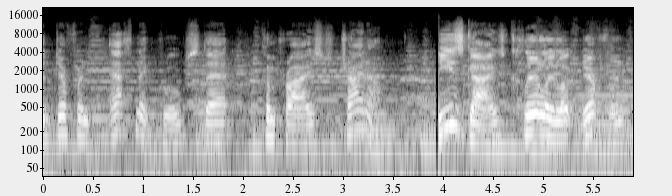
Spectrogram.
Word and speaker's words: Qin: Chinese emperor of the Qin Dynasty spelled Qi and pronounced chin that's him I believe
